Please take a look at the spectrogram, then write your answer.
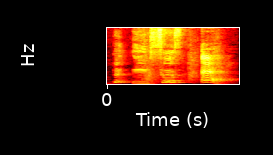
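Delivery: ordinary talk, nothing marked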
